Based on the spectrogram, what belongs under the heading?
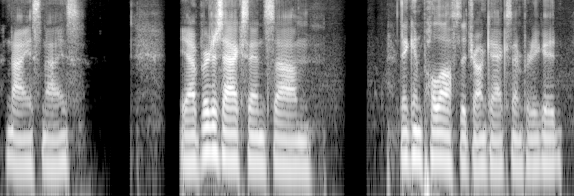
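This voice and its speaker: A man streams his game development, thinking aloud in a rambling, casual way full of fillers and restarts, answering chat messages between coding steps. His deep, darkish voice holds a level tone at a measured pace, with no echo.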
